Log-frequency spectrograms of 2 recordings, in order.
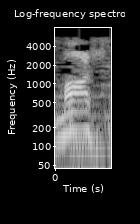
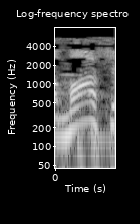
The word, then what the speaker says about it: Maus: This portion of the program brought to you by my very good friends at Moss Nissan. Now, Moss is spelled M-A-U-S, Moss Nissan.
